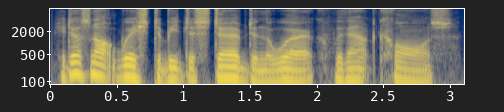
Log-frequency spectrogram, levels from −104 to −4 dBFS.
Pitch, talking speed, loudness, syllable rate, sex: 115 Hz, 230 wpm, -18 LUFS, 5.4 syllables/s, male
